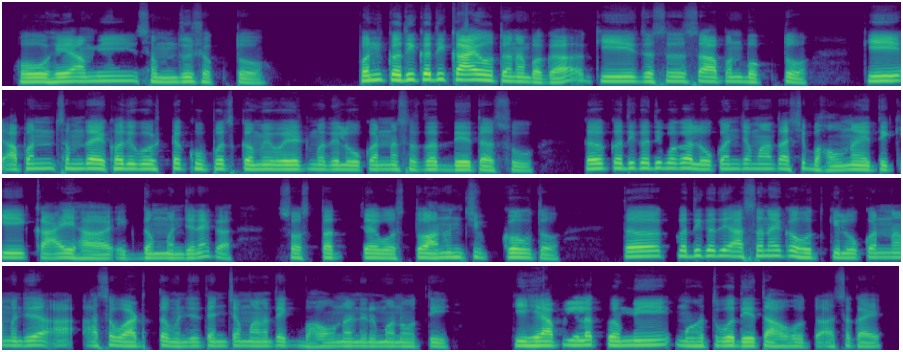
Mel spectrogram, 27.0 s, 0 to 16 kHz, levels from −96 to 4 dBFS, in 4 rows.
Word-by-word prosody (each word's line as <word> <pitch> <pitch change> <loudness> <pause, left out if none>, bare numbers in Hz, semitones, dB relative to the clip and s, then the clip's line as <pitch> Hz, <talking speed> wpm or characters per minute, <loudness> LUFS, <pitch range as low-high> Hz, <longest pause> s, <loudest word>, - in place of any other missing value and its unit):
हो, 140 - +4
हे 140 +2 +4
आम्ही 165 +2 -1
समजू 140 0 0
शकतो, 130 -1 -5 0.8
पण 180 +3 +5
कधी-कधी 210 +2 +6
काय 200 0 +10
होतं 180 -4 +3
ना, 150 - +1
बघा 125 +1 +1 0.2
की 155 -1 +1 0.2
जसं-जसं 150 +1 -2
आपण 150 +1 +1
बघतो, 135 -1 -2 0.5
की 165 -1 +4 0.2
आपण 180 +1 -2
समजा 180 0 +2
एखादी 170 +1 +4
गोष्ट 165 +1 0
खूपच 170 -1 -2
कमी 155 -1 +2
बजेटमध्ये 155 0 +2
लोकांना 150 +1 -1
सतत 145 0 -3
देत 140 -1 +3
असू, 125 -1 -2 0.4
तर 170 +1 +6
कधी-कधी 190 +1 +1
बघा 185 0 +3
लोकांच्या 170 +2 -2
मनात 170 0 -4
अशी 180 +5 -8
भावना 135 +3 -1
येते 140 0 -1
की 145 -1 +1
काय 140 0 +1
हा 125 -1 +1
एकदम 125 +3 -4
म्हणजे 135 0 -2
नाही 165 +3 -2
का? 145 -5 -4 0.4
स्वस्तातच्या 145 0 -2
वस्तू 140 +2 -2
आणून 150 +2 +2
चिपकवतो. 145 -5 -1 0.5
तर 185 +2 +5
कधी-कधी 205 +1 +1
असं 200 +3 -3
नाही 200 0 0
का 190 -2 0
होत 150 -3 +2
की 150 - -2
लोकांना 155 +2 -3
म्हणजे 150 0 -1
आ 155 - -3 0.2
असं 155 +3 -3
वाटतं, 135 +2 0
म्हणजे 130 0 -4
त्यांच्या 140 0 -3
मनात 140 0 -3
एक 140 -1 -5
भावना 125 +3 -4
निर्माण 130 0 -3
होते, 120 0 -5 0.5
की 150 - +2
हे 145 - +5
आपल्याला 155 +2 +3
कमी 160 +3 +1
महत्त्व 140 +1 0
देत 135 0 +1
आहोत, 125 -1 -2
असं 140 - -9
काय? 120 -2 -4
150 Hz, 165 wpm, -23 LUFS, 135-165 Hz, 0.8 s, काय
